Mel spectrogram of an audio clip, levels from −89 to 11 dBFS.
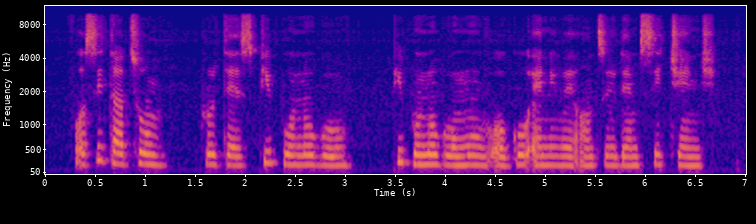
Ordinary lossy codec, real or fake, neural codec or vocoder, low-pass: none; fake; vocoder, 22.05 kHz, 80 mel bands, WaveNeXt; 9.9 kHz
